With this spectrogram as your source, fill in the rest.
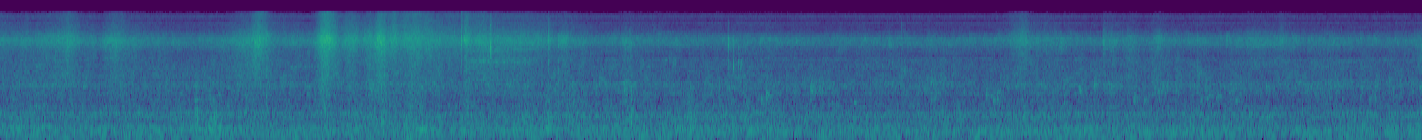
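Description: A front-loading washing machine tumbles wet laundry in its drum.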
